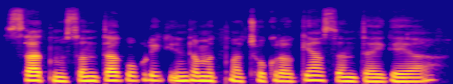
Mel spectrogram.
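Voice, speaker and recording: A teacher runs through workbook answers in a level, even voice that barely rises or falls. The tone is smooth and clean, recorded close and dry with no room sound. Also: mid-range voice, brisk, no room sound. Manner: steady, methodical dictation.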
